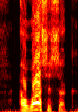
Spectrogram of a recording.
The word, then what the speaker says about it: Awasisak: Now, you'll notice that the A, one of these A's, some of these A's do not have a macron, that little line over the A, so you pronounce it almost like a U.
